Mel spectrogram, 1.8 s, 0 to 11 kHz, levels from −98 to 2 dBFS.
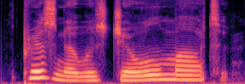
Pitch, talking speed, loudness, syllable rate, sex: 190 Hz, 165 wpm, -16 LUFS, 5.0 syllables/s, female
